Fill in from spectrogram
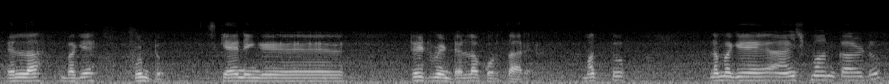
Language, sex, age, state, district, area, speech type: Kannada, male, 45-60, Karnataka, Dakshina Kannada, rural, spontaneous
